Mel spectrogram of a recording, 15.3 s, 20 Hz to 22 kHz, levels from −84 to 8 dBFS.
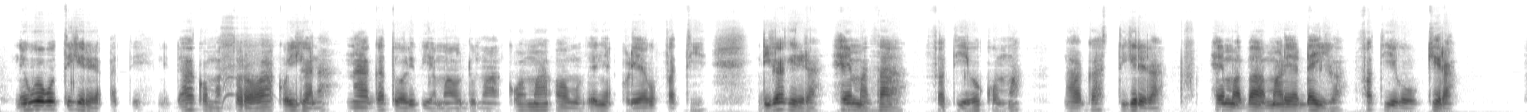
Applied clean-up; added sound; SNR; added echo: neural mask model RNNoise.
